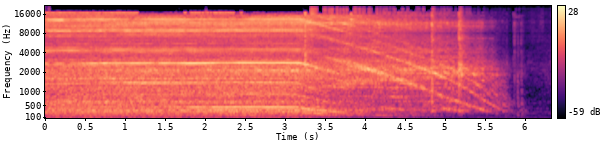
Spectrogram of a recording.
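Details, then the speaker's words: An IONA/Fantom NovaDry (Capture) carpet cleaning machine, thought to be a former parts donor, runs in vacuum mode. A high, steady motor whine sweeps down in pitch as the motor winds off. Normal, healthy running. "you can hear a slight change in the sound. So I believe based on how you manipulate this, it'll open an airflow duct to let the suction come into the carpet,"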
